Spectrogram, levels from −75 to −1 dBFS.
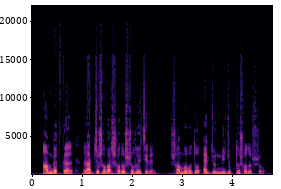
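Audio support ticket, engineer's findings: Grainy, rough speech throughout. Bands are noise-filled rather than holed, so there is less swirl than MP3 would give, and full bandwidth runs to 20.3 kHz. Likely Opus compression in CELT mode, fitting about 24 kbps.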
